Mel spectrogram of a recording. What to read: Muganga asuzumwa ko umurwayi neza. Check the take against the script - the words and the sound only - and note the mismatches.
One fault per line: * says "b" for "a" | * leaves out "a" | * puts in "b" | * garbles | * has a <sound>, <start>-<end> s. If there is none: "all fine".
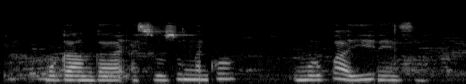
all fine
